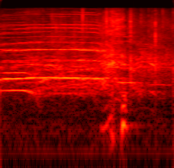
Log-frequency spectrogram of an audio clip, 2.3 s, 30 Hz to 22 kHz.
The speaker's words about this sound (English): but if you keep clapping, it just might be 45 minutes.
